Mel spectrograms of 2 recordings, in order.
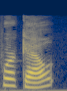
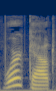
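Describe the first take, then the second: First: The stress falls on the second part, out. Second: The stress falls on the first part, work. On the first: It is a phrasal verb meaning to exercise. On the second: It is a compound noun for an exercise session.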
